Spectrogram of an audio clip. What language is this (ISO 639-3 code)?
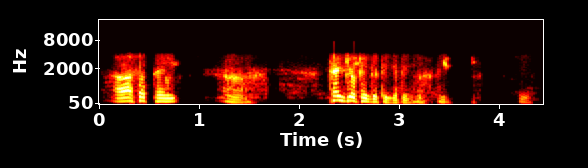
brx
